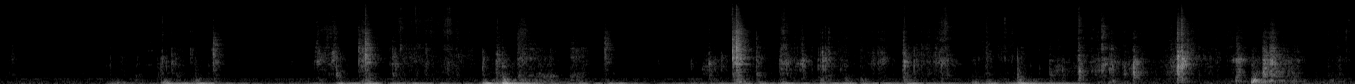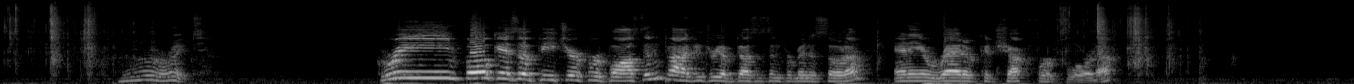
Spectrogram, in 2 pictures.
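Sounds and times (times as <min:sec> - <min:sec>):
trading cards clicking and rustling: 0:13.3 - 0:15.3, 0:21.9 - 0:26.0.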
